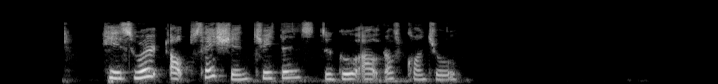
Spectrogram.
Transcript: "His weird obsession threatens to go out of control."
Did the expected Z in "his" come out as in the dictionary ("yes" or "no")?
no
